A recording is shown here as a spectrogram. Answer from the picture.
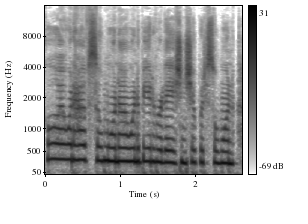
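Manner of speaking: high, loud, rushed Irish-accented mockery; mocking whine. Streamer imitating viewers wanting relationships, mocking Irish-accented whine. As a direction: parody their longing at high pitch.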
